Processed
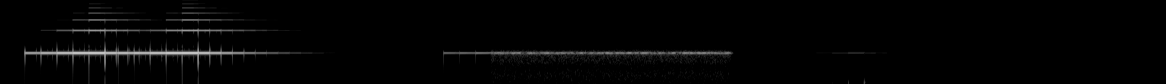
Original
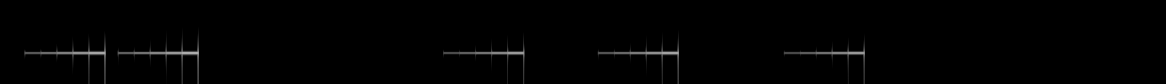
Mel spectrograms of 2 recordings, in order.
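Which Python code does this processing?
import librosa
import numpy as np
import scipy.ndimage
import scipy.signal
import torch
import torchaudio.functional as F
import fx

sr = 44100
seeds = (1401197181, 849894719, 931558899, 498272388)

p1 = fx.filter_sweep_lowpass(x, sr, from_hz=2200.0, to_hz=100.0, start_s=3.47, end_s=6.56, q=1.1)
p2 = fx.rider(p1, sr, range_db=3, speed_s=2.0)
p3 = p1 + (p2 * 10.0 ** (0.5 / 20.0))
p4 = fx.band_shelf(p3, sr, hz=1400.0, db=9.5, octaves=1.1)
p5 = 10.0 ** (-10.0 / 20.0) * np.tanh(p4 / 10.0 ** (-10.0 / 20.0))
p6 = p5 + fx.echo_wet_highpass(p5, sr, ms=114, feedback_pct=55, hz=1800.0, wet_db=-7.0, dry=0)
y = fx.spec_freeze(p6, sr, seeds[0], at_s=4.92, hold_s=2.38)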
